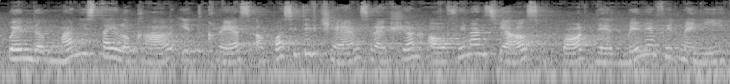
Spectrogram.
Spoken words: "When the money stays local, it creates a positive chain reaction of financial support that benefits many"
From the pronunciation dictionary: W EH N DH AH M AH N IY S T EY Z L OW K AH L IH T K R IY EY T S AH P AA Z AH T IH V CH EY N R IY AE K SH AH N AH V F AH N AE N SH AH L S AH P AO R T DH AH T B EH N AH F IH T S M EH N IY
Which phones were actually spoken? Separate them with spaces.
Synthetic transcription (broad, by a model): W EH N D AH M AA N IY S T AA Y L OW K AH L IH T K R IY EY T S AH P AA S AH T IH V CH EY N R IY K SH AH N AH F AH N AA N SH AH L S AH P AO R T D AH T B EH N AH F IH T M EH N IY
